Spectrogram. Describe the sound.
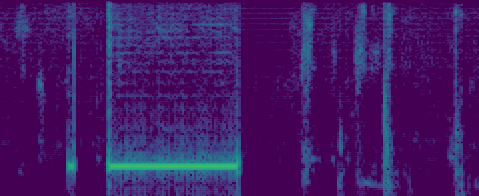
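A telephone ringing tone sounds once as a steady, even beep lasting about a second, followed by faint, scattered talk.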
